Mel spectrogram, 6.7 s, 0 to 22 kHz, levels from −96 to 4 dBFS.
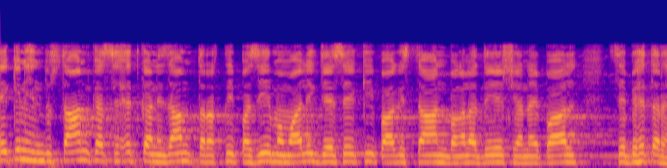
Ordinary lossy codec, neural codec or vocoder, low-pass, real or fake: none; none; 7.2 kHz; real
